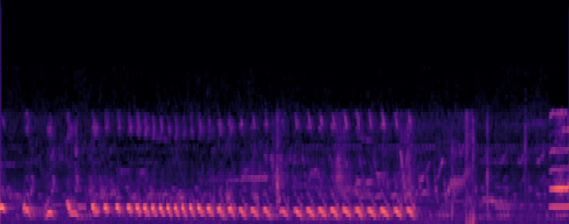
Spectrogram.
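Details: Birdsong used as a lure for other birds: a fast run of about thirty sharp, downslurred notes, around four per second, fading near the end, then a click and thin high chirps.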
